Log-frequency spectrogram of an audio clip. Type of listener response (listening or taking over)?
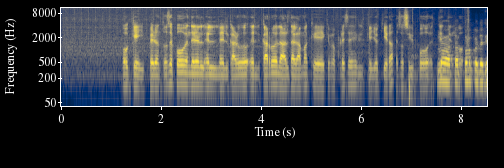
taking over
